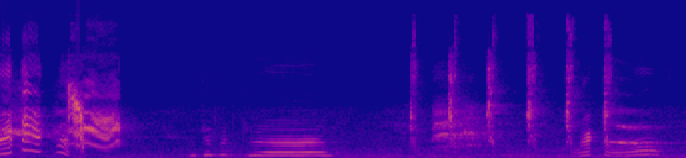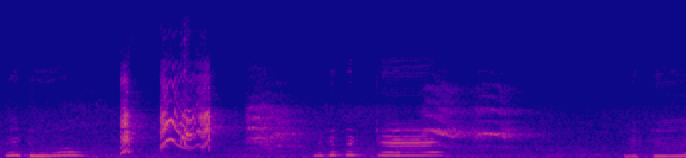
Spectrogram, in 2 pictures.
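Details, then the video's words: Indian ringneck parrot at home in a small room, mixing harsh squawks with wavering harmonic talking-like syllables and short whistles, the phrases bunched in lively bursts. "Ringneck Parrot Talking Sound video | Indian Ringneck parrot natural sound"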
